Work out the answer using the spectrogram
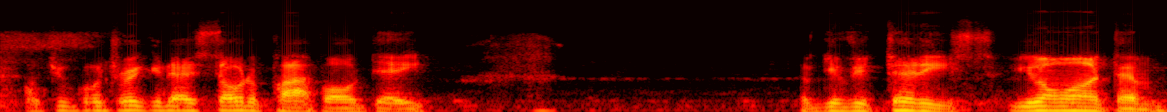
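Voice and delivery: soft, put-on Brooklyn accent. Showing how his dad really sounded giving a warning, imitating dad, Brooklyn accent. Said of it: "doesn't really talk with a Bro- like a Brooklyn accent".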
